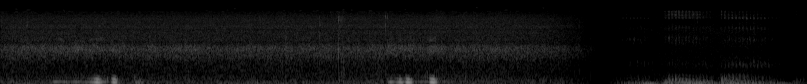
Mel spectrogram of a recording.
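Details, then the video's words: Domestic cat napping indoors after a long day, snoring softly: low rumbling breaths with two clear snore bursts about three seconds apart, followed by a brief louder rustle near the end. "Cat baker is snoring after a long day of kneading"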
